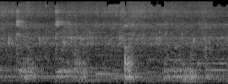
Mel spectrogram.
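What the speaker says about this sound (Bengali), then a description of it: "মাছটা ভাজ দিয়েছি" Steady, loud sizzle of American rohu fish frying in oil, with a few crackles and pops along the way.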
